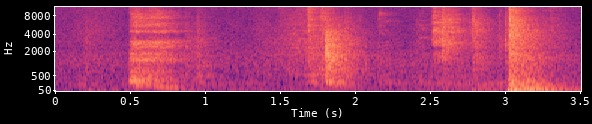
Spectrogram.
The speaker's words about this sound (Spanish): Voy a cerrar la puerta.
